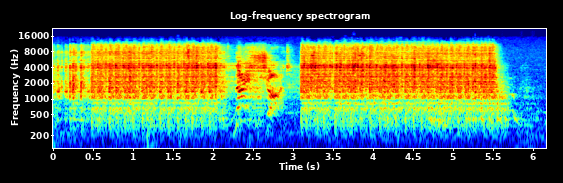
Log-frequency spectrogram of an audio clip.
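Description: Rapid automatic gunfire in the mobile game PUBG Mobile plays in long, loud, continuous bursts with a brief break in the middle, then stops abruptly.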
